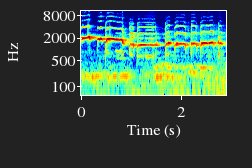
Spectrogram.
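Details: Cockatiel singing a continuous string of bright whistles, some level and some sliding down, joined into a lively three-second phrase.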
